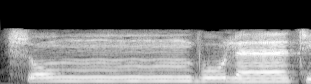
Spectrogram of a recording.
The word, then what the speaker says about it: سنبلات: وأخيرا حكم الإقلاب في كلمة سنبلات، النون الساكنة وبعدها حرف الباء، تقلب النون إلى ميم، لونت النون باللون الرمادي إشارة إلى عدم نطقها، وكتبت فوقها الميم وقد لونت باللون الأخضر لأنها تحتاج إلى غنة زمنها حركتان. تقرأ هكذا سنبلات.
